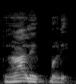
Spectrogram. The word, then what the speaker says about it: Ngalekpole: Voilà, c'est comme ça que ça se prononce, Ngalekpole. Bon, mais quand vous voyez sur la plaque là, c'est écrit dessus Ngalepole.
